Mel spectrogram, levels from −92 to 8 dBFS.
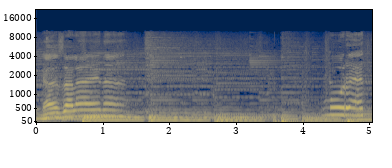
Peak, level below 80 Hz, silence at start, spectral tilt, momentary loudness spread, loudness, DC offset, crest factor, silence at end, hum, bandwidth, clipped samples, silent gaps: -4 dBFS; -30 dBFS; 0 s; -6.5 dB/octave; 12 LU; -21 LUFS; under 0.1%; 16 dB; 0 s; none; 10.5 kHz; under 0.1%; none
